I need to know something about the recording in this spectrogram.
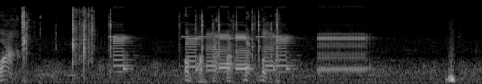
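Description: Keypad buttons beep in quick electronic tones.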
